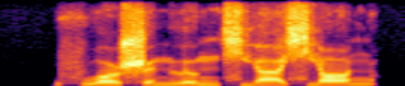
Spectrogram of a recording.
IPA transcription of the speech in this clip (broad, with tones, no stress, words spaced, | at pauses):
fwɔ˥˩ʂə˨˩nlɤ˥˩ŋ ɕjä˨˩ ɕjɑ˥˩ŋ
